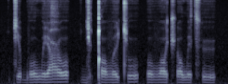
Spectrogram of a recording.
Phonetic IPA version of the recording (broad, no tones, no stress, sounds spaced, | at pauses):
c ɪ b o w e ʕ o | ɟ ə ǃ ɔ β ə cʰ u | o β ɔ t͡ʃʼ ɔ w ɪ t͡sʼ ʉ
